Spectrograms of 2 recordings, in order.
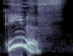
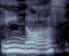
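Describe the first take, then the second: First: "Enos" as EE-nus, weak second vowel; rhymes with penis. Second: "Enos" with a full O, ee-noss; wrong pronunciation. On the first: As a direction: say "Enos" higher, rhyming it with penis. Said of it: "Like penis". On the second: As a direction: say "Enos" as EE-noss, second vowel open. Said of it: "Sorry, it's not Enos". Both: Shown as a demonstration.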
